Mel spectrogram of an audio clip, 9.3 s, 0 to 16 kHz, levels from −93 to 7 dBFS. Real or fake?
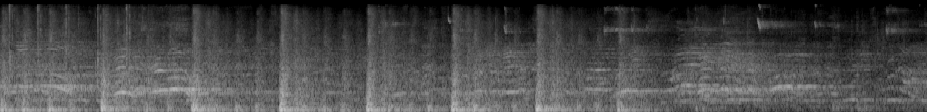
real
